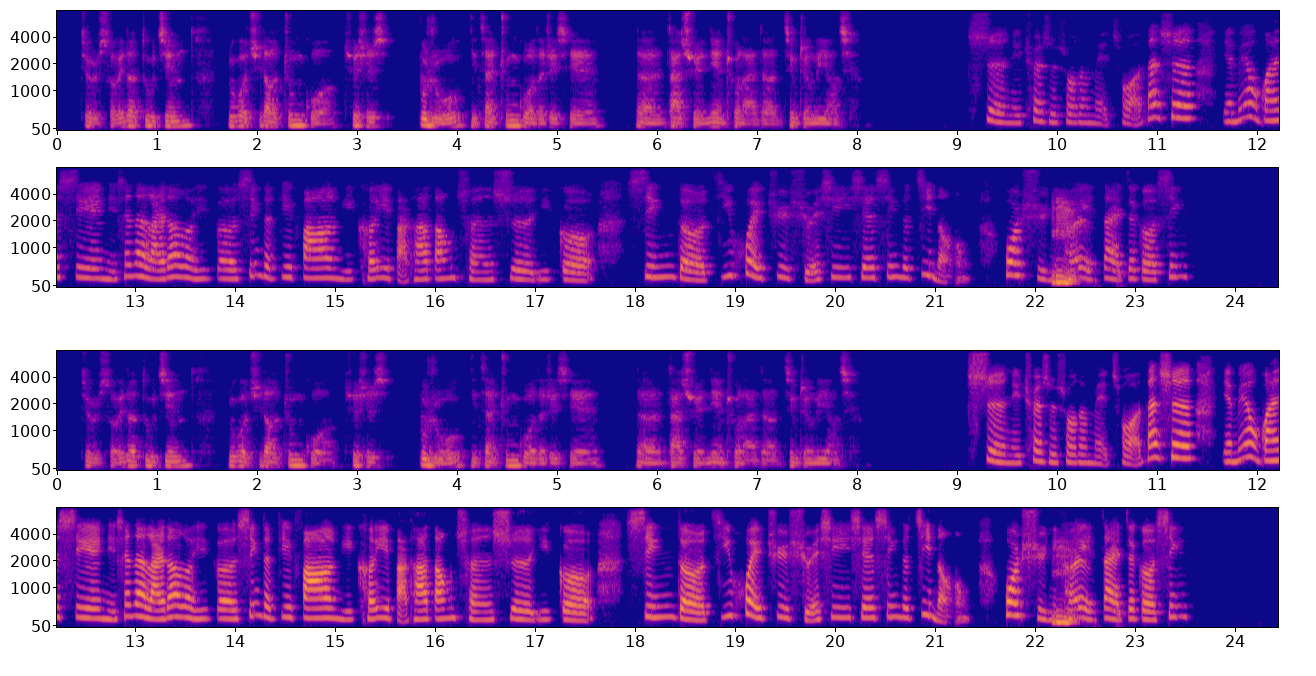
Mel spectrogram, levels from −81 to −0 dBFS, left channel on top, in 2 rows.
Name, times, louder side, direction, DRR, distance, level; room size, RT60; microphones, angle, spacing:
voice 1, 0.2-3.3 3.6-5.4 5.8-8.0 22.2-22.5, left 1 dB, 30° left, 1.1 m, -36 dB
voice 2, 9.1-23.5, right 6 dB, 55° right, 0.5 m, -31 dB
6.2 x 2.9 x 2.4 m
head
